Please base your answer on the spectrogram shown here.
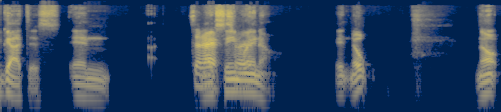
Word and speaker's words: Raynaud: But I believe it's Maxine Reno.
